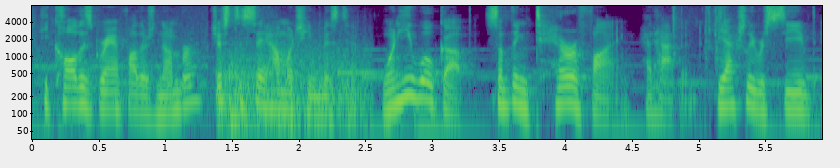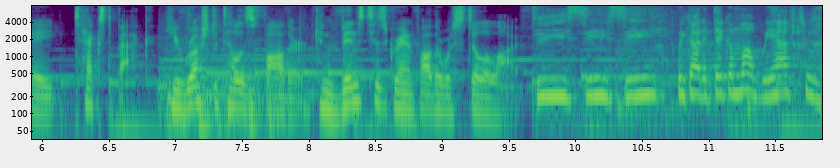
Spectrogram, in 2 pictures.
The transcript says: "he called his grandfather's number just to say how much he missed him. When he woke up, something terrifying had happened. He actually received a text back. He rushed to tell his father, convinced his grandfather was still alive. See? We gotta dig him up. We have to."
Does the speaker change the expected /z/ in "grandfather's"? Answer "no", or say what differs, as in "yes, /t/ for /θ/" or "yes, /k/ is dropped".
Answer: no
